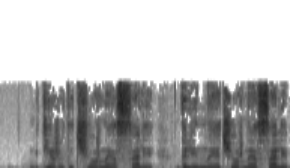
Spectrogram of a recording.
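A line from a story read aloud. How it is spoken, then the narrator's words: Muttering while walking. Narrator (Russian): бормотал он на ходу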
